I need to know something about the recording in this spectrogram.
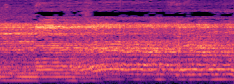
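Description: A male voice reciting the Quran in melodic tilawah style, holding long notes and moving to a higher pitch about a second in.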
